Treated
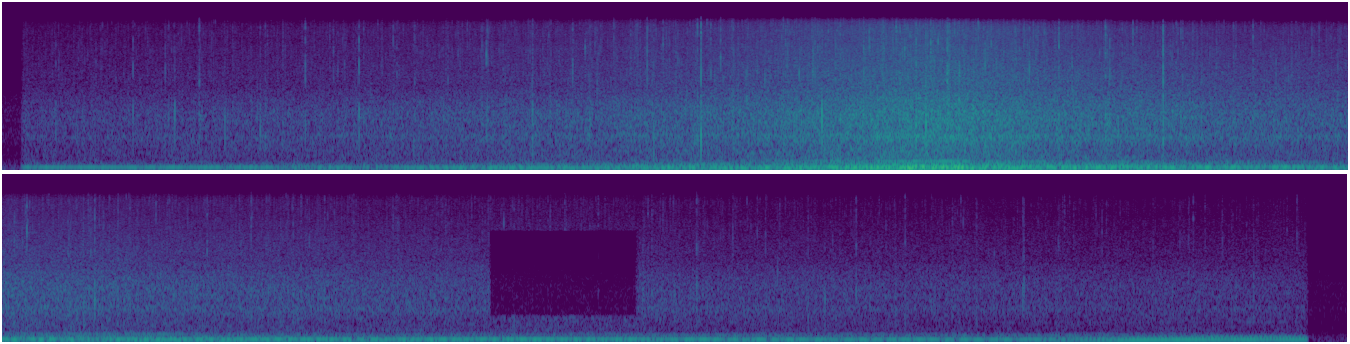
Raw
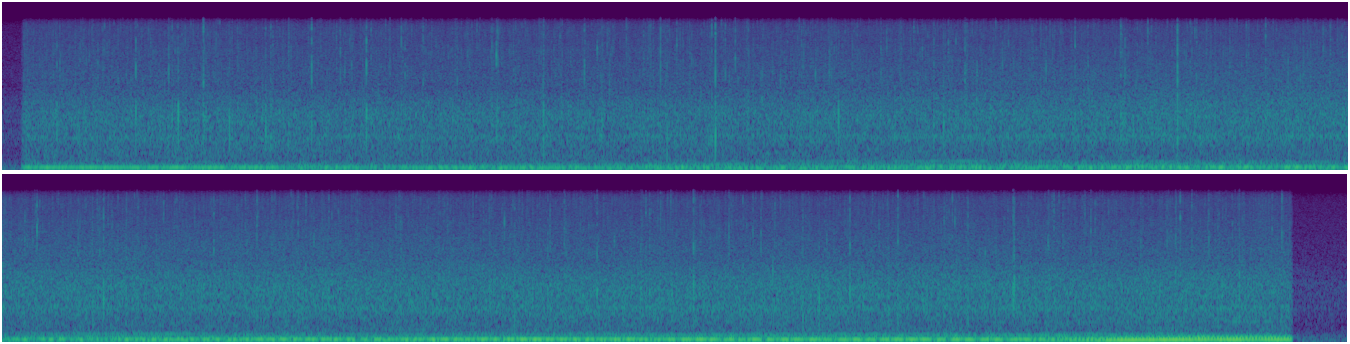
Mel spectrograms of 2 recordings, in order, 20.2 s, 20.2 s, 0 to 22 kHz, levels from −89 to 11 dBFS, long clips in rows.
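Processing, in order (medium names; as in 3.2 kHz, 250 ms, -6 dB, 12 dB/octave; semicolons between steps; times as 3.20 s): Doppler pass-by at 6.93 s, 7 m/s, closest 4 m; time-frequency box 13.75–14.86 s, 610–5500 Hz -21 dB; trim +2.5 dB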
